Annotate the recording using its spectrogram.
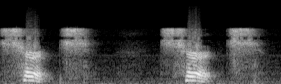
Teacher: let's start with the CH it's a common sound in English it's a combination of the T sound and the SH sound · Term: CH sound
